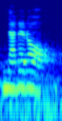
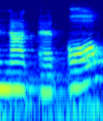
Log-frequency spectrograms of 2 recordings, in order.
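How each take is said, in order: First: The words are linked into one flowing chunk. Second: The words are said separately, one by one. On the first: The speaker calls it right. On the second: The speaker calls it wrong.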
